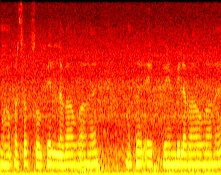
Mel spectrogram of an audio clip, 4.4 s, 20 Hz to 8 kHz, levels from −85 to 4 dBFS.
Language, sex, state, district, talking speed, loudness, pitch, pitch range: Hindi, male, Maharashtra, Mumbai Suburban, 205 wpm, -15 LUFS, 135 Hz, 135-140 Hz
